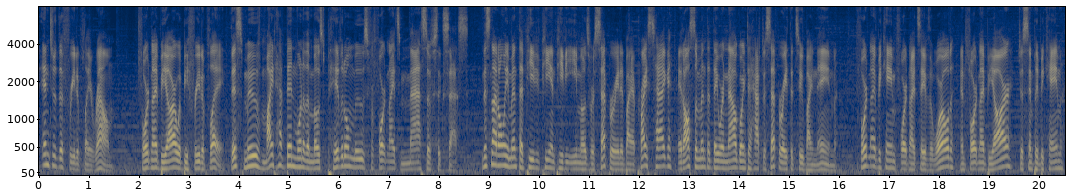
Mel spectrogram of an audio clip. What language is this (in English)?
English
